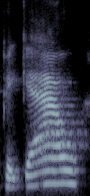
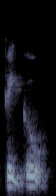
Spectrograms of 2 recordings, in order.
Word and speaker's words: Pégau: If they pretend to speak Provençal, they said Pégau, or if they speak French, they say Pégau.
